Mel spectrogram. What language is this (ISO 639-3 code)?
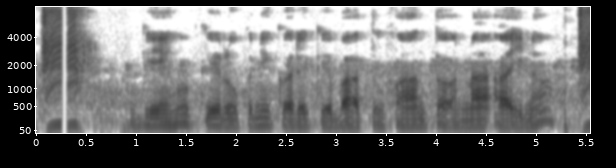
bho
